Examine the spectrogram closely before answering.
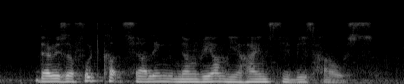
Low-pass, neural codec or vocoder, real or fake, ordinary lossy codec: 7.2 kHz; codec, 16 kHz, 1.1 kbps, Voila-Tokenizer; fake; none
